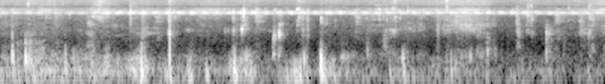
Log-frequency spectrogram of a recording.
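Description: Close-up eating by hand: chewing and wet mouth sounds with irregular soft clicks and knocks, as puri dipped in chickpea curry is eaten. The sounds are louder in the first half and thin out toward the end.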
